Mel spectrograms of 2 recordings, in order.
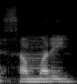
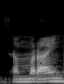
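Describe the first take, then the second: First: सबमरीन ending in a long "ee", "sub-ma-reen"; correct pronunciation. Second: सबमराइन with a long "ai", "sub-ma-rine" like "line"; wrong pronunciation. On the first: Teacher gives the correct form, then the "ee" sound. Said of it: "आई का उच्चारण क्या होना, हो रहा है". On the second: Teacher gives the wrong reading, then the "ai" sound. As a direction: say सबमराइन the way it is not spoken. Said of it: "तो नहीं हो रहा". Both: Shown as a demonstration.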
